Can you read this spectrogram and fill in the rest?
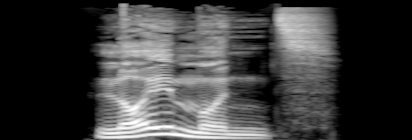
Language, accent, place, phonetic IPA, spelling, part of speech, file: German, Germany, Berlin, [ˈlɔɪ̯mʊnt͡s], Leumunds, noun, De-Leumunds.ogg
- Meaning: genitive of Leumund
